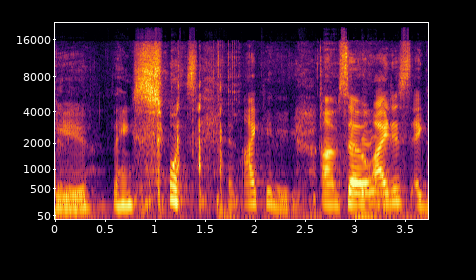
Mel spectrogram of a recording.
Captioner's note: laughing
